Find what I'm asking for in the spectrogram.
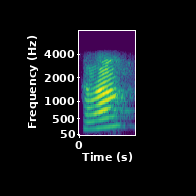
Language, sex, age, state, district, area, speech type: Maithili, female, 18-30, Bihar, Samastipur, rural, conversation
